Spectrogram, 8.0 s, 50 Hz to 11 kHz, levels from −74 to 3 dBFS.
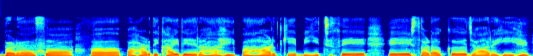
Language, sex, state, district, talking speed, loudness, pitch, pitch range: Hindi, female, Maharashtra, Aurangabad, 120 wpm, -14 LUFS, 230 Hz, 220-245 Hz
